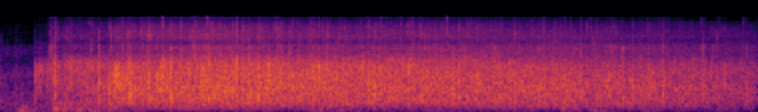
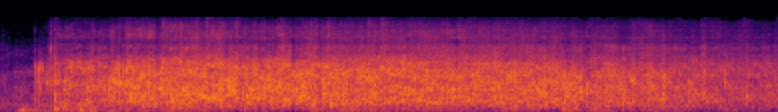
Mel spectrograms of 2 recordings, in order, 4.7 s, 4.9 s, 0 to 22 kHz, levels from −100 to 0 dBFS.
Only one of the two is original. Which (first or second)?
first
